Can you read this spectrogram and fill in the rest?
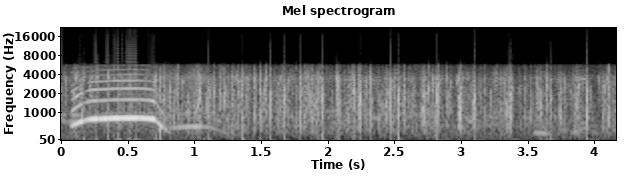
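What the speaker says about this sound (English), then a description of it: "Give a round of applause." A small crowd outdoors applauds a water ski show at a lake after a slalom run, giving scattered, sparse claps that follow a brief high whistling tone at the start.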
